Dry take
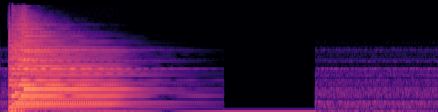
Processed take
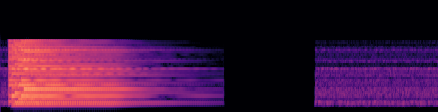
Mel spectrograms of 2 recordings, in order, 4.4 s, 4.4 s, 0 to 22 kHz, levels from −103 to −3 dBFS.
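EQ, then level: brick-wall FIR band-pass 300–5000 Hz; high shelf 3200 Hz +9.5 dB; 0.0 dB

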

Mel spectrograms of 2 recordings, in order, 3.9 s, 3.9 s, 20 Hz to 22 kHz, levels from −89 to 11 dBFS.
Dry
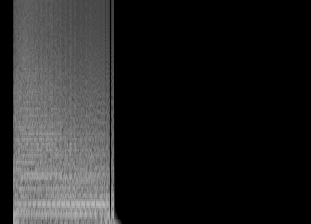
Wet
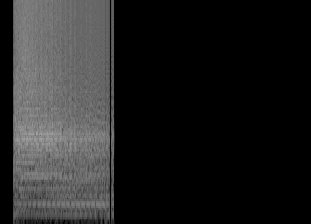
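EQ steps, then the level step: differentiator; bell 2000 Hz +9 dB 0.84 oct; +5.5 dB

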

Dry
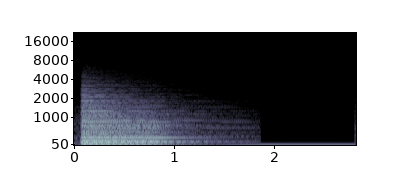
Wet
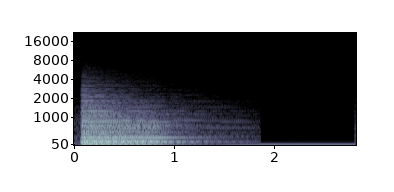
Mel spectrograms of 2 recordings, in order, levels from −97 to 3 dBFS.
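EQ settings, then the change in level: dynamic EQ 2200 Hz, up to -3 dB, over -54 dBFS, Q 0.94; +2.0 dB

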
